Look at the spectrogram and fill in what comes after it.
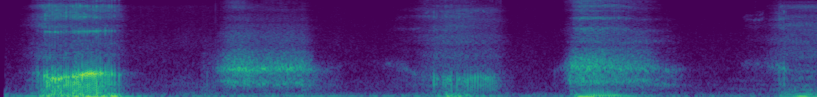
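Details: Loud, rough snoring breaths with a low rumble, several cycles in six seconds, rattling on both inspiration and expiration.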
